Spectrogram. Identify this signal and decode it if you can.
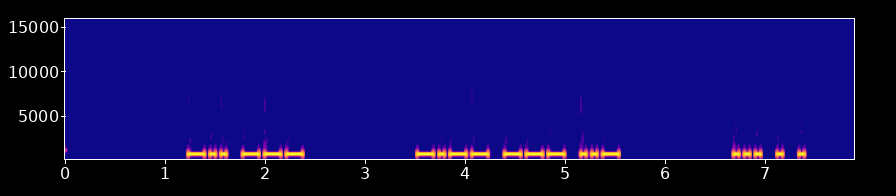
Morse code, heard as a keyed tone, about 21 wpm, 700 Hz. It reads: DO YOU SEE
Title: 3x Word-Spacing - Sentences from Top 500 Words - 22wpm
